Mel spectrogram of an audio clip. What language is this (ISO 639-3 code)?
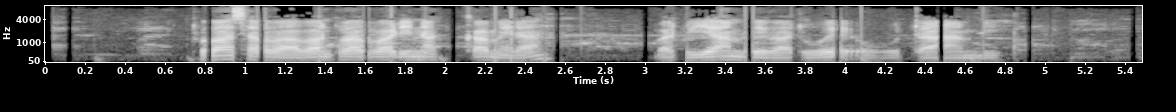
lug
